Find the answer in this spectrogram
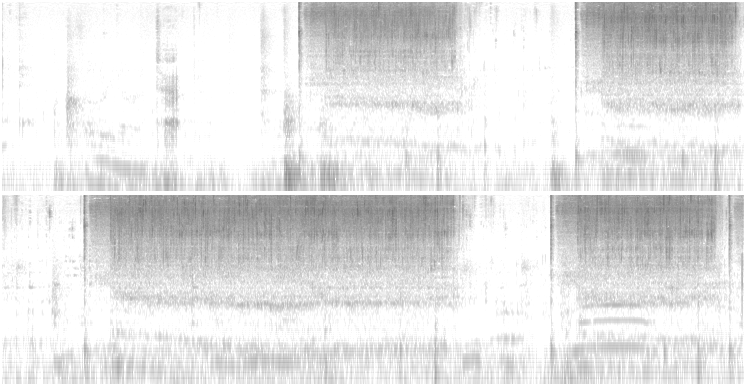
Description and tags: sonicsnaps GemsEtoy davidtap
Etoy, sonicsnaps, TCR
